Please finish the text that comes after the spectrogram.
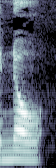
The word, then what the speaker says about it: know: The pronunciation, be careful with no, I know. I now 아니에요. Not now.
